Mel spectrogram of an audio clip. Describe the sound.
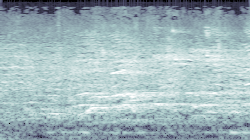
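A basketball is dribbled on the court during the third quarter of a game with Mountain Home leading. The bouncing is faint and runs under continuous play-by-play commentary and a steady crowd murmur.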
